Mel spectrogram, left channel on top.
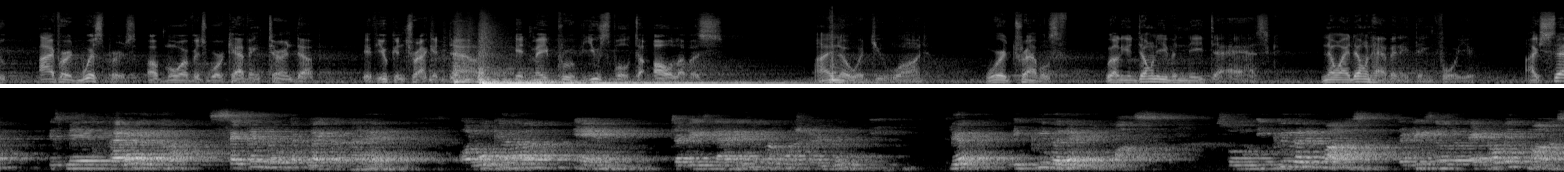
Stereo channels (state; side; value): different; both; correlation 0.00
